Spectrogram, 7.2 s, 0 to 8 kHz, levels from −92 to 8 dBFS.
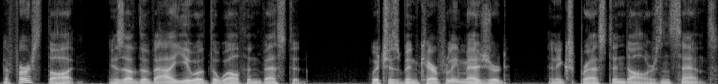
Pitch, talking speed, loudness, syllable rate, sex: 95 Hz, 185 wpm, -19 LUFS, 5.7 syllables/s, male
